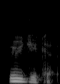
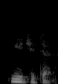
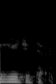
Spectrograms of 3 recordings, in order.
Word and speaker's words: Ujiko: her, that is very Ujiko. Ujiko. I had the wrong syllable there. Yeah, that is very Ujiko.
